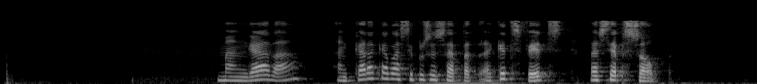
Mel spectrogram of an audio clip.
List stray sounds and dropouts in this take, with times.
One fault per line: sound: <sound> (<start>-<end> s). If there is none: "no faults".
no faults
